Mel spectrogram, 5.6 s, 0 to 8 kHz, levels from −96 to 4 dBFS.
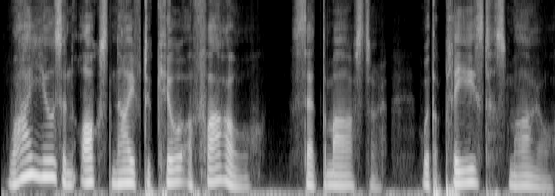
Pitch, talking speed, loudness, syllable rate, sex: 135 Hz, 175 wpm, -18 LUFS, 4.4 syllables/s, male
